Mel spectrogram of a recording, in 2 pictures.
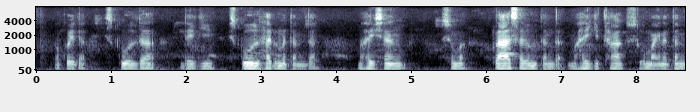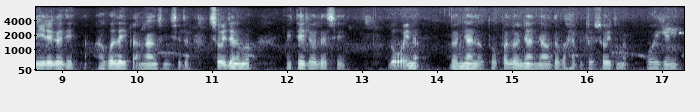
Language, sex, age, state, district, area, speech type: Manipuri, male, 18-30, Manipur, Tengnoupal, urban, spontaneous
